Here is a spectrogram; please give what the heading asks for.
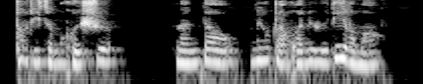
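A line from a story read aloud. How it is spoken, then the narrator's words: Quiet question. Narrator (Chinese): 小声问道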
